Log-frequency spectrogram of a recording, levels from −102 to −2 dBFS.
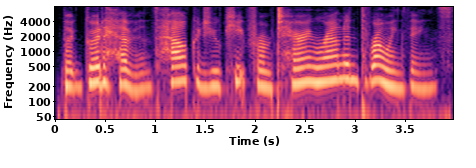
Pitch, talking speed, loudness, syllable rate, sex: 225 Hz, 195 wpm, -17 LUFS, 4.1 syllables/s, female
